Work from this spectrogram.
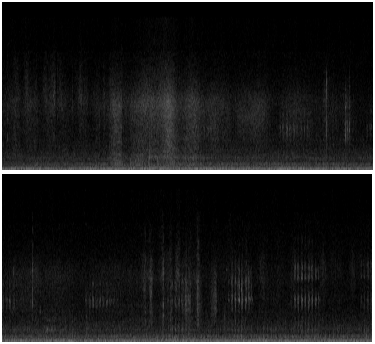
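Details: Kittens at a cat cafe purring steadily while being petted; a continuous low rumbling drone with scattered soft high rustles and brief hissy bursts above it, likely fur being stroked.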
